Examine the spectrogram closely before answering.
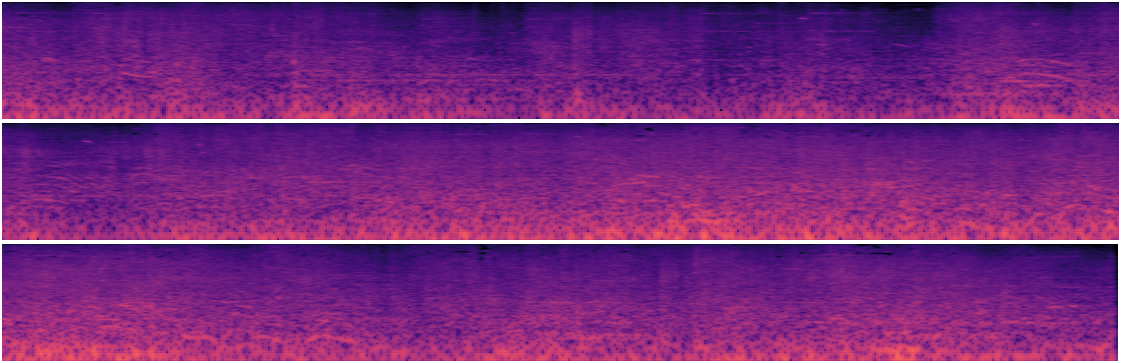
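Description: Spell blasts, clashes and impact effects crackle and boom in a busy fight.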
